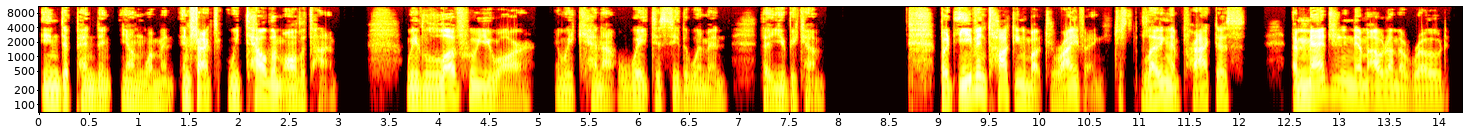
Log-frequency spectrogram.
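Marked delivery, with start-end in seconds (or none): none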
